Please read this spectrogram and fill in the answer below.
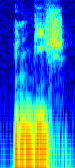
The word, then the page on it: biche: /biʃ/; France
